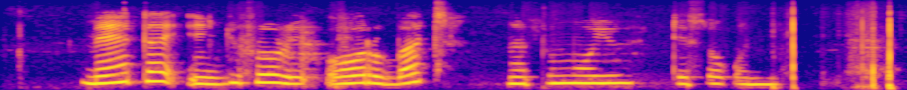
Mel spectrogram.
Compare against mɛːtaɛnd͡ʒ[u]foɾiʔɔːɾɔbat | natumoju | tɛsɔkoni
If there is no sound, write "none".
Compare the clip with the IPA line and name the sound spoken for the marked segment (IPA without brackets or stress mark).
u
